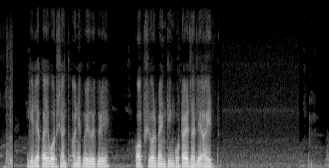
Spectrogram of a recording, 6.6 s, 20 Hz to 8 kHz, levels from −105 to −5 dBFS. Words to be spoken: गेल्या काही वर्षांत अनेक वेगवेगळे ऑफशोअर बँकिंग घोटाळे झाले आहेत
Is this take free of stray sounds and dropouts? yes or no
yes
